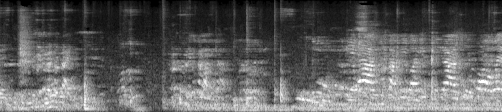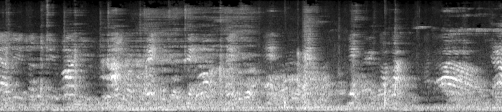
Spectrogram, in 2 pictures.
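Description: Elderly men talk nearby with animation.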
